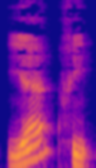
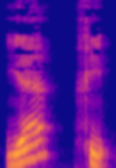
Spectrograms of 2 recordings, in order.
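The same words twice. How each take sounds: No difference in how they are said.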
